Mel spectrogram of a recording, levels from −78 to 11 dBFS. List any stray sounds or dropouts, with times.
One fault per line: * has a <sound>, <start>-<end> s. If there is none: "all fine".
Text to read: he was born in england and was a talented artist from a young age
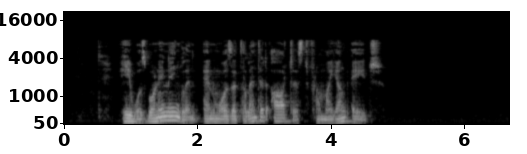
all fine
